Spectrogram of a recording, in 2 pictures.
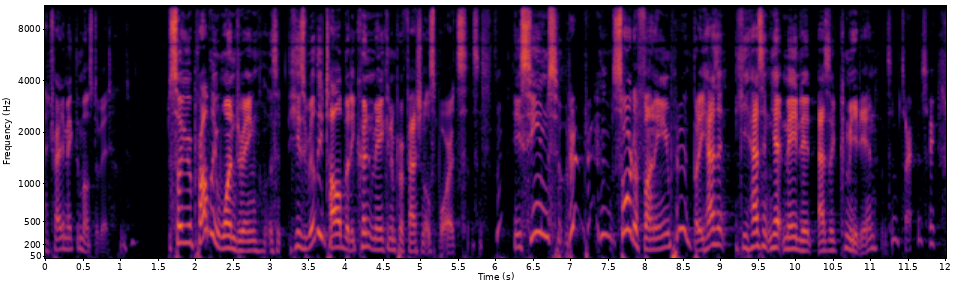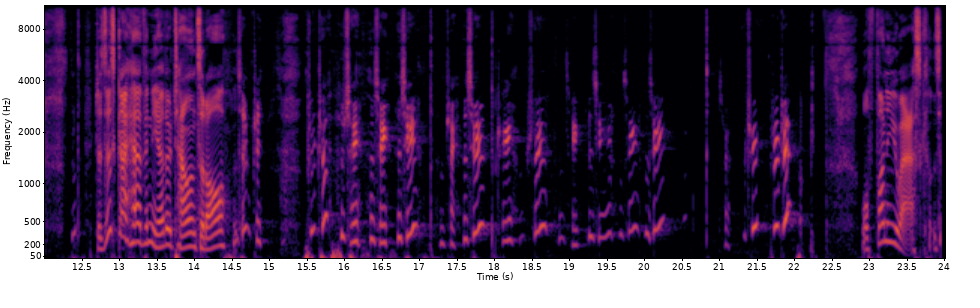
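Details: Adult male with what he calls a pretty bad case of Tourette syndrome, with vocal tics mainly when speaking and a stated stutter too; repeated words heard; Tourette syndrome with vocal tics and word repetitions.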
